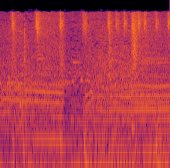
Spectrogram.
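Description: Tires squeal and skid repeatedly on a Honda NSX sports car in the racing game Need for Speed Heat, sharp screeches over a loud, continuous engine roar.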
